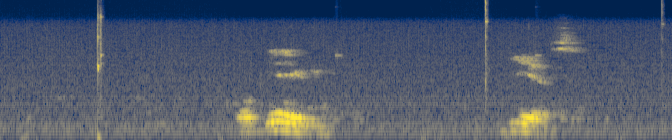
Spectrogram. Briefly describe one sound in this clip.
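Short electronic menu tones chirp.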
